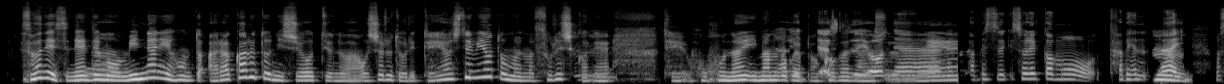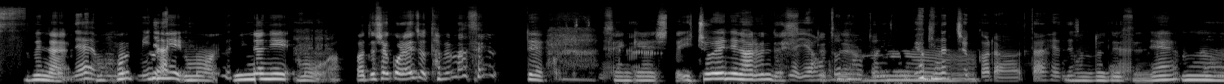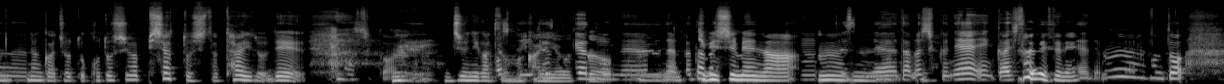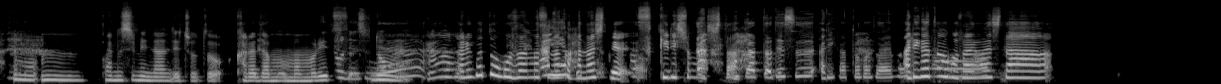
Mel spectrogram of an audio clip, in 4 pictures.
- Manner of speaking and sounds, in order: distorted speech; chuckle; other background noise; background speech; chuckle; tapping
- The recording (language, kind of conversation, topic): Japanese, advice, 外食や宴会でつい食べ過ぎてしまうのはどんなときですか？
